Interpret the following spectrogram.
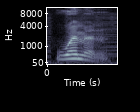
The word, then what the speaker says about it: women: words women and woman the difference in spelling is in the man or men part at the end but the difference of pronunciation is did in the beginning woman women some words have changed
